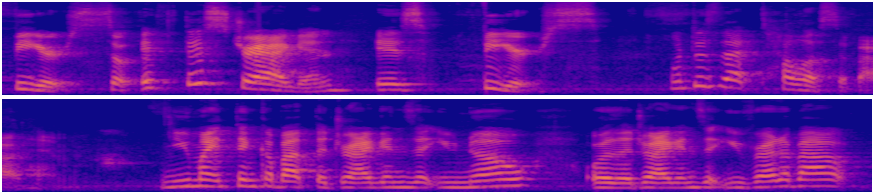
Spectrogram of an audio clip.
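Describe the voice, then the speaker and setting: A woman reading a story aloud to children in a teacherly, expressive way, pausing to ask questions. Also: medium pitch. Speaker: speech therapist reading aloud.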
